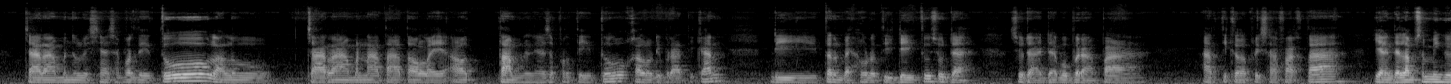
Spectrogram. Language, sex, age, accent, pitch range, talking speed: Indonesian, male, 20-39, native, 100-115 Hz, 115 wpm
